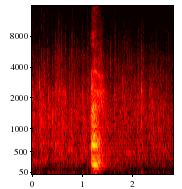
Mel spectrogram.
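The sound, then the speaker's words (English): A church audience gives a clap offering to the Lord, clapping together in a soft, dense patter of many hands, with one brief louder swell partway through before the applause settles back to a steady, quieter rattle. “Let's give the Lord a clap offering for good parents.”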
